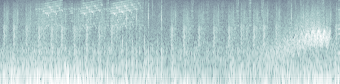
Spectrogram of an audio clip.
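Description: Quick footsteps patter steadily on grass and stone.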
